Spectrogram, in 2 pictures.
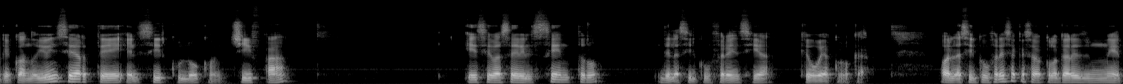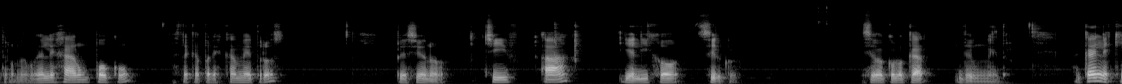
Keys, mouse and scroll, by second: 10.4-11.1 scroll down 4, 11.5-12.1 scroll down 2, 12.4-12.8 scroll down 2, 16.6 shift+a, 19.4 click.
